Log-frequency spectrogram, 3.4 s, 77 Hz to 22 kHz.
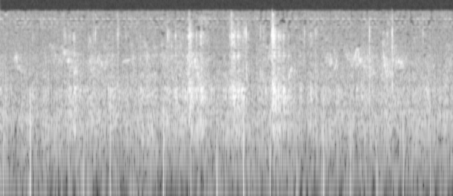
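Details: At a feeder on 6 February 2020, a woodpecker's crisp knocks come in a slightly uneven series, roughly three per second, with soft high chirps and steady background hiss.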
